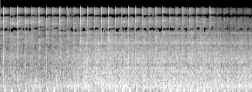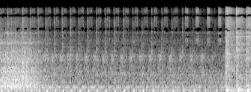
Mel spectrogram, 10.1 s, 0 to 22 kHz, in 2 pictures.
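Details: 1925 National 5V petrol/paraffin engine, first run in decades, with fuel, cooling and governor not yet set and no exhaust fitted: loud, quick, uneven exhaust beats at about 2.5 per second, then quieter; rough-running untuned engine.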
